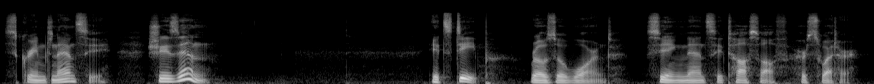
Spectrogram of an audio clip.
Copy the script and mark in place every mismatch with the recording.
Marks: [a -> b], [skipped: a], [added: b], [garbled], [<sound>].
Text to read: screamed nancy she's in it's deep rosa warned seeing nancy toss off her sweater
screamed nancy she's in it's deep rosa warned seeing nancy toss off her sweater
